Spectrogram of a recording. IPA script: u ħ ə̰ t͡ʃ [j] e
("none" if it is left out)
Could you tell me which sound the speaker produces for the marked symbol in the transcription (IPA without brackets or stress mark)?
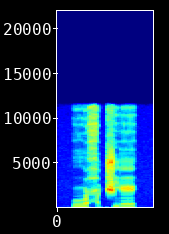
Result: j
